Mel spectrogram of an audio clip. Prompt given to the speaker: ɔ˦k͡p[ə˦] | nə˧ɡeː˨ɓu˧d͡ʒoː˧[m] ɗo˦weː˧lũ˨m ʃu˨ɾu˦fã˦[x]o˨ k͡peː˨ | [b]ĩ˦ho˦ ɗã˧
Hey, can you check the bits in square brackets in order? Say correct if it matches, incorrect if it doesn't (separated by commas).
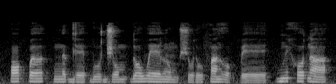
correct, correct, incorrect, correct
